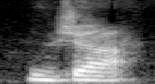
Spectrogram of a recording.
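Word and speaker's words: ج: This is Arabic name is Jim, but when it has fatha, we pronounce it like ja.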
